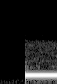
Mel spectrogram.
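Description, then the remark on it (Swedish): After a brief silence, a steady mid-pitched phone ringing tone starts and holds on, a single unbroken beep on an outgoing call, clear and fairly loud with nothing else around it. “Det ringer i alla fall.”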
